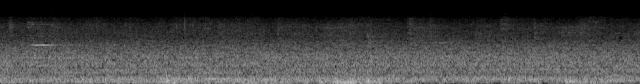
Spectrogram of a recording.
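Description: Steady even background noise with no distinct events.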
